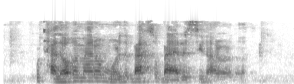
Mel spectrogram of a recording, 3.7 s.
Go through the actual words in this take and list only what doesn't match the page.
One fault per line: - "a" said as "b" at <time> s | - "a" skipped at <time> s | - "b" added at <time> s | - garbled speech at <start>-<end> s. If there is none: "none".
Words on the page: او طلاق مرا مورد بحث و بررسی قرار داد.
none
